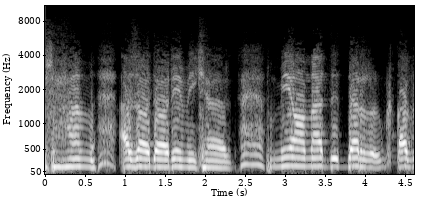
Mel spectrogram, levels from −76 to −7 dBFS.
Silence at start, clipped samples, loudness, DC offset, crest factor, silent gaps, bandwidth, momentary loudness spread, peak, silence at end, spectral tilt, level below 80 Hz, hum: 0 s; under 0.1%; -15 LUFS; under 0.1%; 10 dB; none; 6.2 kHz; 9 LU; -6 dBFS; 0 s; -9.5 dB/octave; -46 dBFS; none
